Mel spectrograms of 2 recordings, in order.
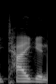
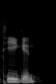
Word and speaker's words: Teigen: And it's Christy Teigen, not Teigen.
